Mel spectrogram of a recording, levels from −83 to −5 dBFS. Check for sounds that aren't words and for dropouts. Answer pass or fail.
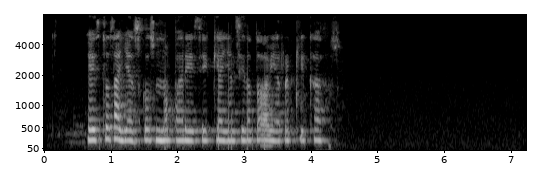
pass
